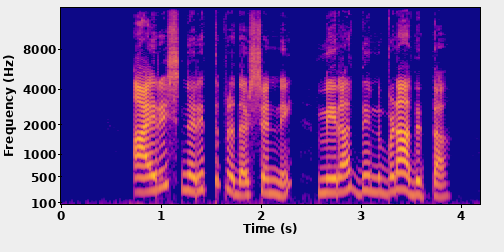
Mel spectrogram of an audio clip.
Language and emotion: Punjabi, happy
